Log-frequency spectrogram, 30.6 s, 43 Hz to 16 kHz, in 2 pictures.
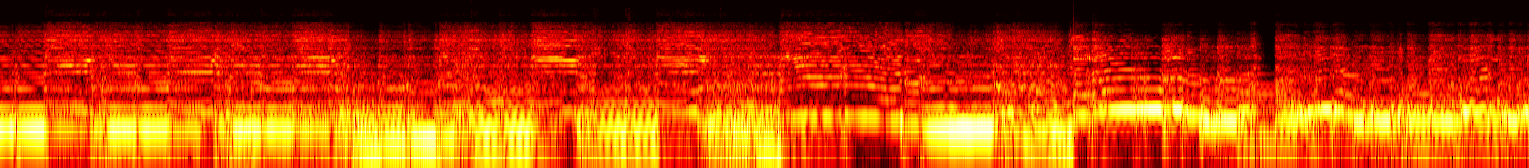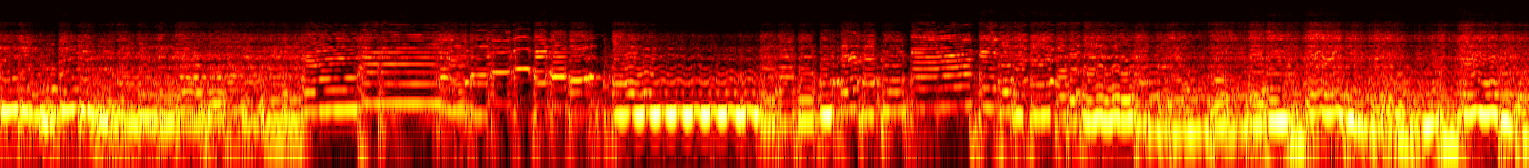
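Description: Electric guitar, a vintage 1963 Fender Stratocaster, played through an amp: lead lines with frequent string bends and several passages of fast, wide vibrato.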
